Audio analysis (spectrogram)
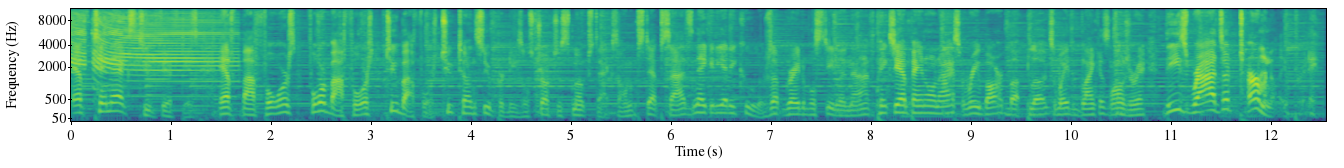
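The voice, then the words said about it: Fake Southern American accent. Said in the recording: “my fake southern accent”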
